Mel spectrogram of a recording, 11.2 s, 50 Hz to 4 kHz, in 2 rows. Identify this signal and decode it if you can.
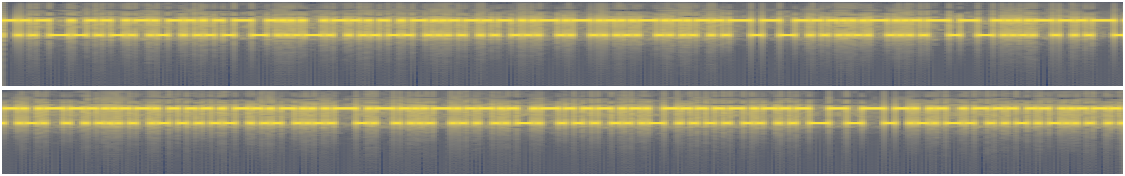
RTTY, about 45.45 baud. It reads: MUCH WORK WAS NEEDED TO RESTORE THE SHIP AFTER BEING IN MOTHBALLS
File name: fsk850 / battleshipnj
